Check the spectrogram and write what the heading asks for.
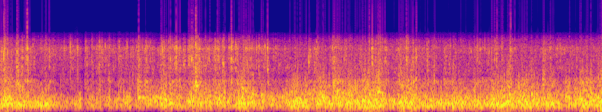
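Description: Mountain bike rattling hard over a rough, rocky singletrack: tyres on loose stones and the bike's parts knocking in a dense, irregular clatter.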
